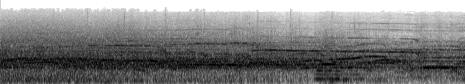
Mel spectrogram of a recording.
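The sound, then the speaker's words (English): A large audience screams together in one loud, sustained burst of free improvisational screaming at the end of a live show, many overlapping voices wailing and whooping at different pitches for several seconds without letting up. “The last tradition, of course, being the secret pact that we make with each and every audience, and that is to ask you to solo jam and do some free improvisational screaming with us at the end of the show.”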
